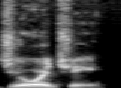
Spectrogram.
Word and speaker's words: Giorgi: Venus won against Camilla Giorgi. Her name is pronounced Georgie.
